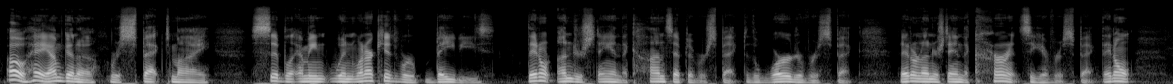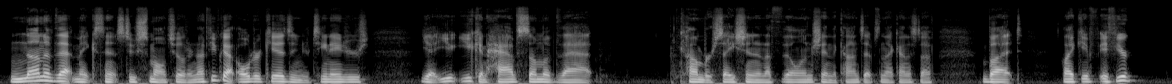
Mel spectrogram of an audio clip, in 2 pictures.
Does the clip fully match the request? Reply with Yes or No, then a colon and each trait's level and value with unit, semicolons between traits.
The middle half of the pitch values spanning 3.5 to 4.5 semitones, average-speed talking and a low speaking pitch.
Yes: average, 3.9 semitones; average, 195 wpm; low, 115 Hz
